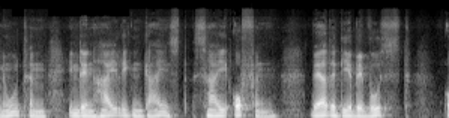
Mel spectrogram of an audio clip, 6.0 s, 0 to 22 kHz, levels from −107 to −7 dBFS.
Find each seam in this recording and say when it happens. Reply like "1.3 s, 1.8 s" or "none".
none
